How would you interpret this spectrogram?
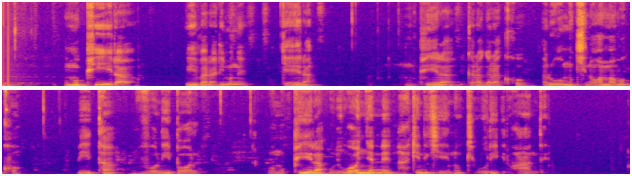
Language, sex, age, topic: Rundi, male, 25-35, education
